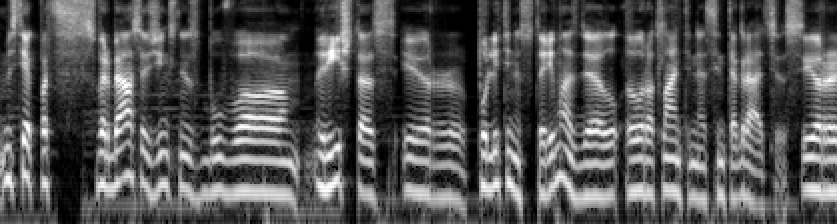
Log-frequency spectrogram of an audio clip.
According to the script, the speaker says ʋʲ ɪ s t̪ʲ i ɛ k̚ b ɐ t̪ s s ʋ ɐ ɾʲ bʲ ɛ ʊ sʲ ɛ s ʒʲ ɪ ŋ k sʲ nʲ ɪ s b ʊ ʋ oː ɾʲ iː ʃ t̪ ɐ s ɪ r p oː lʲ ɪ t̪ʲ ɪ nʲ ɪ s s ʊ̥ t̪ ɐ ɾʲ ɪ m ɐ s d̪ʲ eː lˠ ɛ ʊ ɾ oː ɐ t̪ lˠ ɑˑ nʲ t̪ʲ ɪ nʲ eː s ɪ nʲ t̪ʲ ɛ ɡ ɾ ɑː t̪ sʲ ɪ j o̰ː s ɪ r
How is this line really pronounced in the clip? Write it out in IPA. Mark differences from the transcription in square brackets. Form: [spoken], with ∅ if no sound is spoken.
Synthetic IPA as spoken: ʋʲ ɪ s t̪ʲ i ɛ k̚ [p] ɐ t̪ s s ʋ ɐ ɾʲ bʲ ɛ ʊ sʲ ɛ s ʒʲ ɪ ŋ k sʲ nʲ ɪ s b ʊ ʋ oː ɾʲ iː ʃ t̪ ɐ s ɪ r p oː lʲ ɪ t̪ʲ ɪ nʲ ɪ s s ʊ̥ t̪ ɐ ɾʲ ɪ m ɐ s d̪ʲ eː lˠ ɛ ʊ ɾ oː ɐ t̪ lˠ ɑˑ nʲ t̪ʲ ɪ nʲ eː s ɪ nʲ t̪ʲ ɛ ɡ ɾ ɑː t̪ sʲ ɪ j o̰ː s ɪ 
